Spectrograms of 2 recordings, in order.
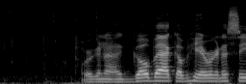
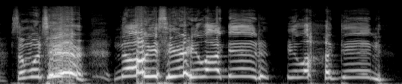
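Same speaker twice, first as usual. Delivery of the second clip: gasp, then shrieking much higher and louder in real alarm; panicked shout; 18 dB louder, slower than usual. Real, not acted. Raider caught as the base owner logs in, panicked shout. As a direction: yell it like you just got caught. Enemy logs in mid raid.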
